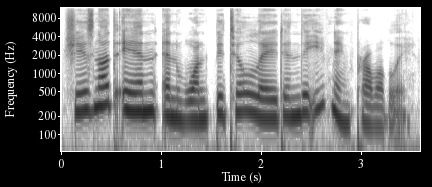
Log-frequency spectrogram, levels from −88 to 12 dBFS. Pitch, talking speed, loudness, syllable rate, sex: 210 Hz, 215 wpm, -15 LUFS, 5.0 syllables/s, female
